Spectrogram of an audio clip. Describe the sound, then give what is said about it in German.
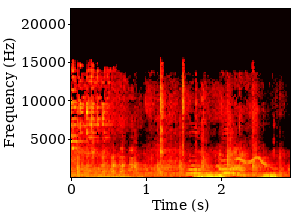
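Unneeded dishes crash and shatter in a few loud bursts, with scattered clinks and ringing shards sliding around between the impacts. “Das waren die, die kaputt gehen durften, zum Glück.”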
